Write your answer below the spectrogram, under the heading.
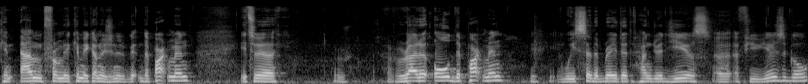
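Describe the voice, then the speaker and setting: A man speaks in a Quebec accent at medium pitch. His pace is moderate and his pitch varies in an ordinary way. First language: French. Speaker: professor. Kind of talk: lecture.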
